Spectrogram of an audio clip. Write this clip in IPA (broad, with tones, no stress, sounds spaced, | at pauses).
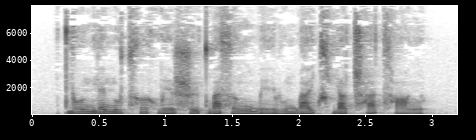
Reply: t̪ j o˥ ʊ̯ n̪ j ɛ˥ n̪ u˥ t͡sʰ ɤ˥˩ x w e˧˥ ɪ̯ ʂ ɻ̩˨˩ t̪ w ä˥˩ s ɤ˥ ŋ m w e˧˥ ɪ̯ ɻ u˥˧ m w a˥˧ ɪ̯ t͡ɕʰ j ä˥˩ ʈ͡ʂʰ ä˧˥ t͡sʰ ɑ˧˥ ŋ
